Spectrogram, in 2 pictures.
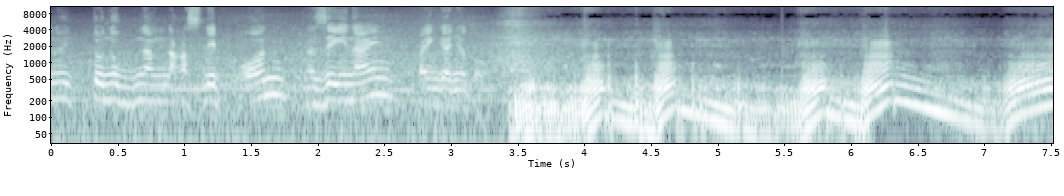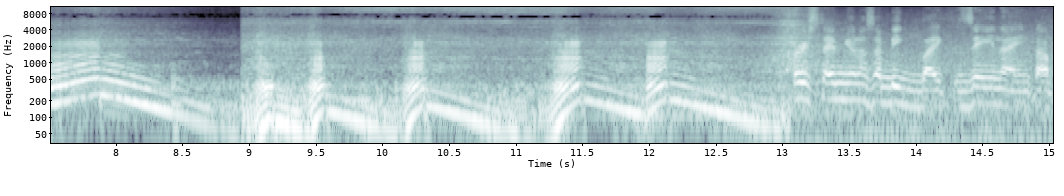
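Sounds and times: motorcycle engine revving: 0:03.2 - 0:13.4.

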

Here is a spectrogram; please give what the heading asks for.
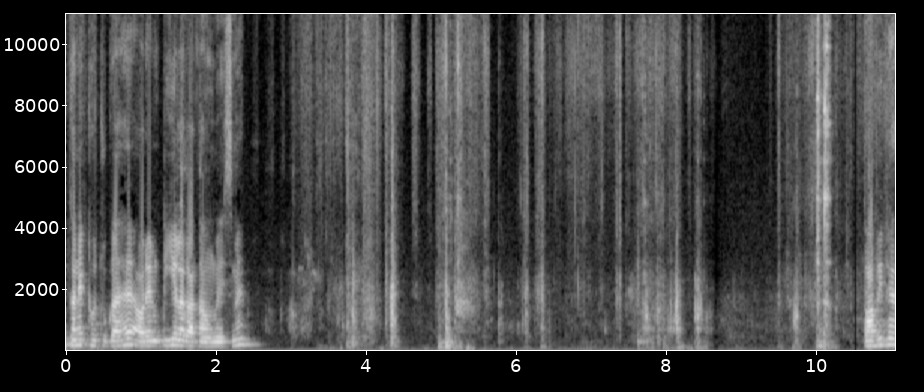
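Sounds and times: bubble wrap crinkling: 0:02.7 - 0:08.7.

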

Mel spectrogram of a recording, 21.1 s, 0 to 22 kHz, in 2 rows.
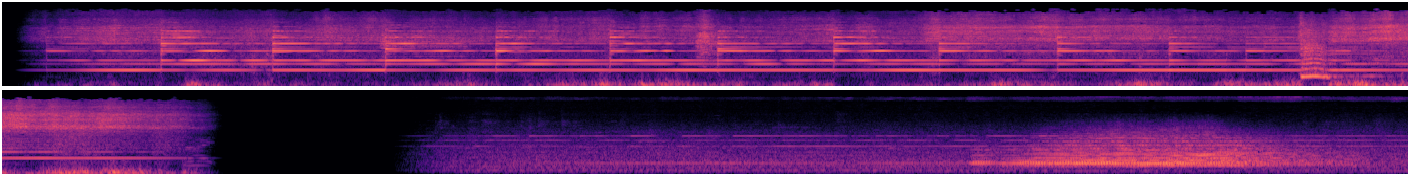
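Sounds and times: steam locomotive chime whistle: 0:00.1 - 0:12.1, 0:13.6 - 0:21.0
hissing steam: 0:00.2 - 0:03.5, 0:09.6 - 0:12.2.

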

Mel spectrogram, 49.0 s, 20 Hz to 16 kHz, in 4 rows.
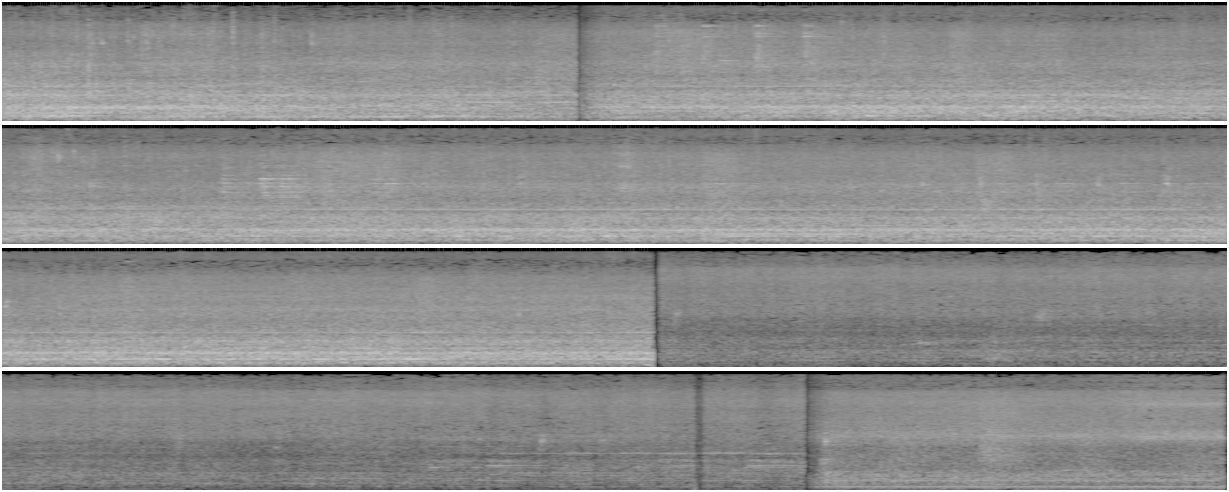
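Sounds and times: workshop background: 0:00.0 - 0:49.0.

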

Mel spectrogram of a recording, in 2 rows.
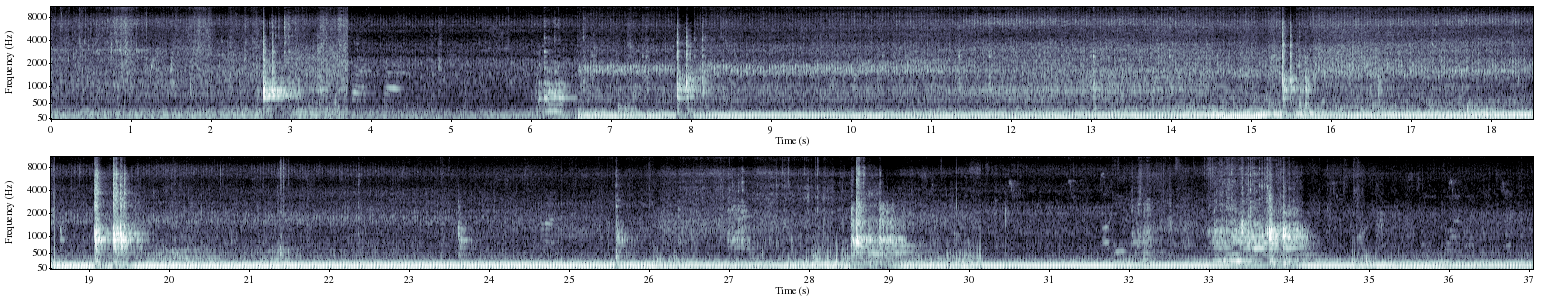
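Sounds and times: car engine running slowly: 0:00.0 - 0:37.0
metal knocks from ramps: 0:02.6 - 0:03.2, 0:06.1 - 0:06.8, 0:07.8 - 0:08.4, 0:15.3 - 0:15.9, 0:18.6 - 0:19.9, 0:23.4 - 0:24.2, 0:25.5 - 0:30.5, 0:31.9 - 0:35.0.

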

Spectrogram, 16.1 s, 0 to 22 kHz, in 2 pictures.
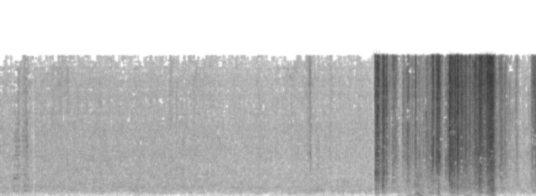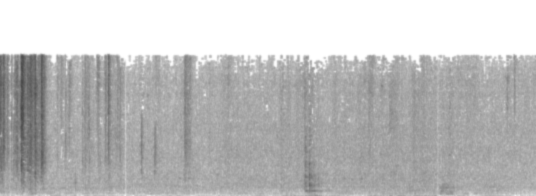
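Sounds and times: plastic wrapping crinkling: 0:05.6 - 0:11.1.

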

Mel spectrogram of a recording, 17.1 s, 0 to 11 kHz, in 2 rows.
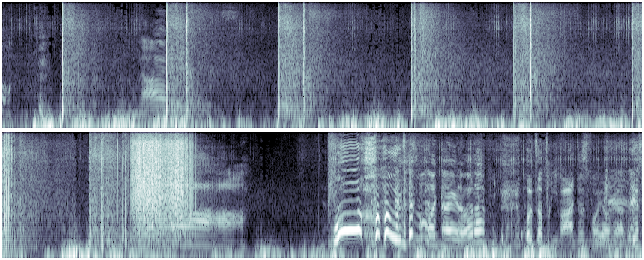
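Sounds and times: firework crackling hiss: 0:00.0 - 0:04.8, 0:05.4 - 0:07.8, 0:08.4 - 0:11.3
wind rumble on microphone: 0:00.0 - 0:17.0
fireworks bangs: 0:00.8 - 0:01.3, 0:02.1 - 0:02.9, 0:03.6 - 0:04.5, 0:05.4 - 0:06.2, 0:06.8 - 0:07.5, 0:08.4 - 0:11.2
firework falling whistles: 0:08.4 - 0:11.2.

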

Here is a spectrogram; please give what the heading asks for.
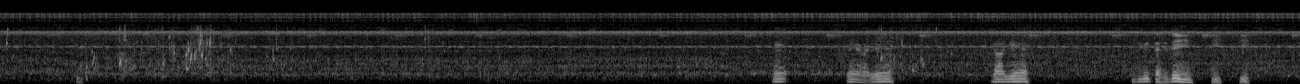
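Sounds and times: small water splashes: 0:00.8 - 0:03.0, 0:08.7 - 0:09.4
water trickling and dripping: 0:00.8 - 0:03.0, 0:08.6 - 0:09.6.

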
